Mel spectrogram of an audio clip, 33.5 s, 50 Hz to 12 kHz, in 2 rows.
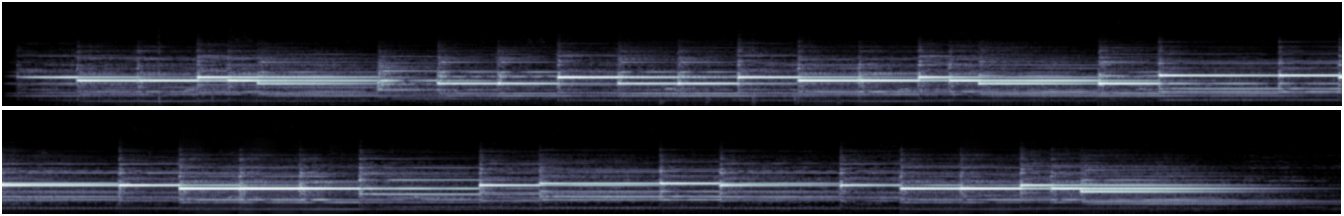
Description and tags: The bells of the Church ring far away in Ciudad de Ronda (Málaga, Spain). But hey! They play a pre-recorded melody! Recorded in a quiet Sunday morning with a Zoom H4N.
Las campanas de la iglesia suenan a lo lejos en Ciudad de Ronda (Málaga, España). ¡Pero tocan una melodía pregrabada! Grabado una tranquila mañana de domingo con una Zoom H4N.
